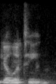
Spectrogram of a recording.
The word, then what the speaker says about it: guillotine: Midnight is saying he says guillotine instead of guillotine. Guillotine. How do you say it? Guillotine is actually the correct pronunciation.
